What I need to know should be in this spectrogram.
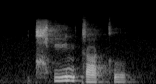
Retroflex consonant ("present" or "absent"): absent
